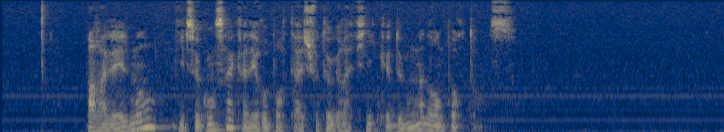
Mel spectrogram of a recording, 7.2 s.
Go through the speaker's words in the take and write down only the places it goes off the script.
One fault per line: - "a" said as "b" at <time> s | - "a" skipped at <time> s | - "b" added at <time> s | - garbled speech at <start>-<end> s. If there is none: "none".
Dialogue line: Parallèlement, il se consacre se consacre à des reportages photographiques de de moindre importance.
- "se consacre" skipped at 2.4 s
- "de" skipped at 4.0 s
